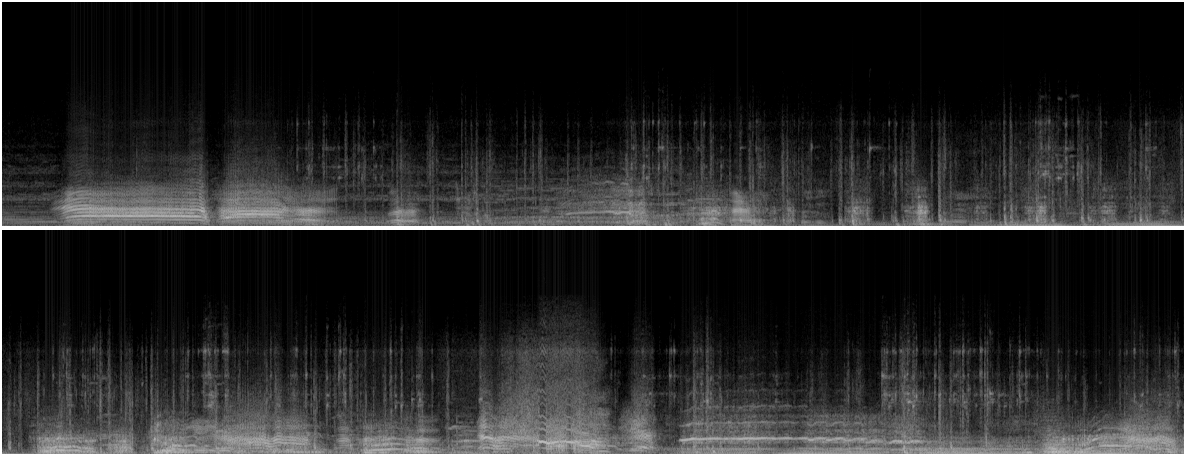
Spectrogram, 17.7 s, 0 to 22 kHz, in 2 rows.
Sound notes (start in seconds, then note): 0.7 cavalier shouting; 4.3 horse neighs; 5.7 cavalier laughing; 10.3 cavalier shouts; 14.2 horse neighs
